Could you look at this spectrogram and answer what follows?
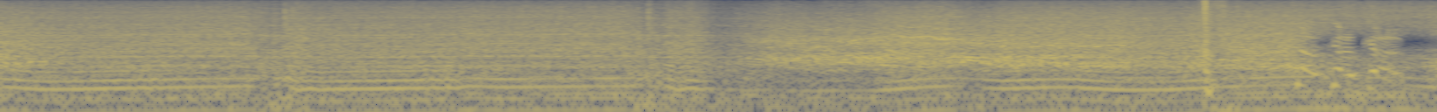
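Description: Racing-car engine drone with rising and falling pitch and a squeal of tires in The Grand Tour Game, continuous and loud, with a voice talking over it.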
